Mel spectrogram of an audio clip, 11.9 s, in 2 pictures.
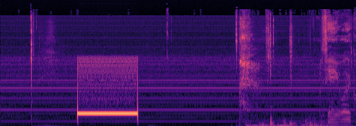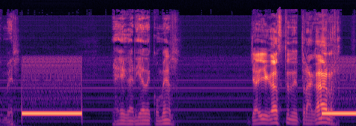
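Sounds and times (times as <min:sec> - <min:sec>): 
low electrical hum: 0:00.0 - 0:11.8
telephone ringback tone during a call: 0:01.3 - 0:02.3, 0:06.3 - 0:07.3, 0:11.4 - 0:11.8
speech: 0:05.4 - 0:06.6, 0:07.9 - 0:09.0, 0:10.1 - 0:11.6.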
